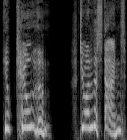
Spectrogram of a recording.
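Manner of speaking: very high, urgent pleading; frantic insistence; desperate panic. A narrator's reading. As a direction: make him understand, voice pitched right up. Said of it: "She needed him to understand".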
